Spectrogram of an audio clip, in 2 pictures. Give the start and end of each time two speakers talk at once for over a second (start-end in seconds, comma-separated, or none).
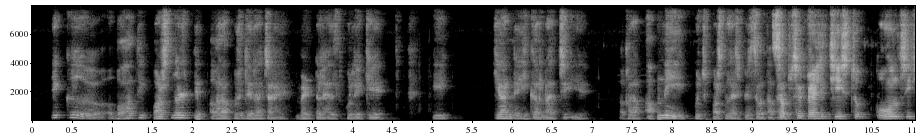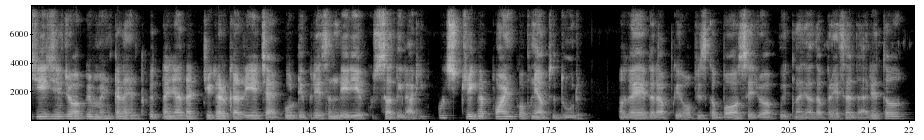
none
